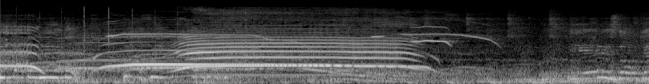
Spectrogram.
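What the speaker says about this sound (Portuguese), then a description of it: "Tem que aplaudir, tem que fazer barulho pra ficar bonito." A loud crowd at a motorcycle stunt show in Ji-Paraná cheers and shouts together, with a long sustained chorus of voices swelling and then fading.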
